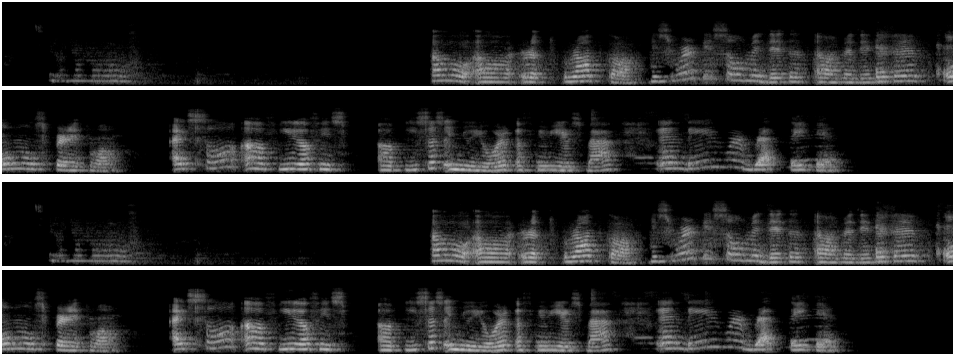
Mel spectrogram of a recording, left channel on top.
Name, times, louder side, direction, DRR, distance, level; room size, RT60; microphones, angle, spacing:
voice 1, 0.5-1.5 4.3-10.7 11.2-13.0 13.3-17.9, right 2 dB, 10° right, 0.4 m, -29 dB
3.7 x 2.2 x 2.5 m
head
